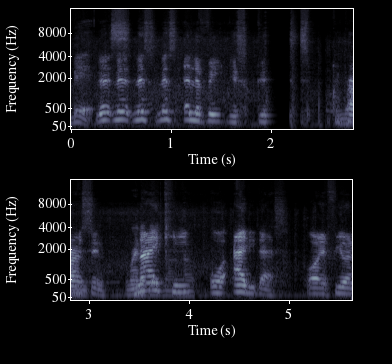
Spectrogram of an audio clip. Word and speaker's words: Nike: Because we're in the UK, we say Nike. Yeah. But in America, where it was created, it's Nike.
